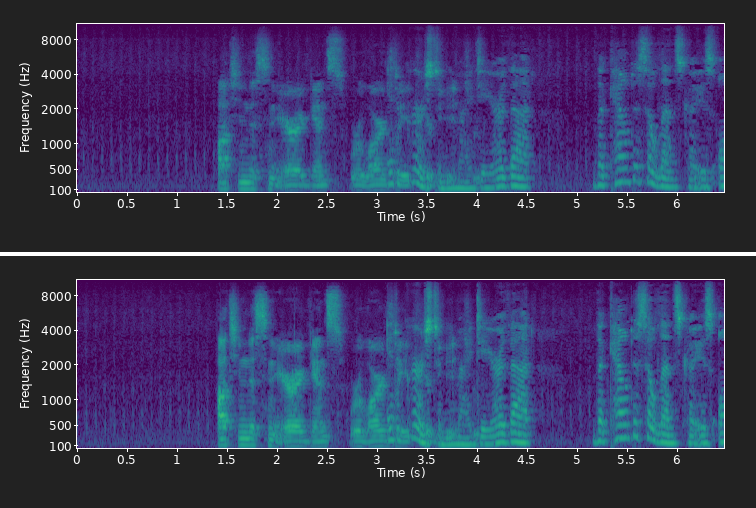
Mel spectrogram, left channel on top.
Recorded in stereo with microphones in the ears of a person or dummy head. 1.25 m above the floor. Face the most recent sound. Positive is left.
turn(degrees=-45)  # may be behind; listen again after turning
